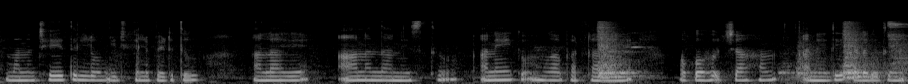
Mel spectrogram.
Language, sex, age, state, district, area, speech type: Telugu, female, 30-45, Andhra Pradesh, Eluru, urban, spontaneous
